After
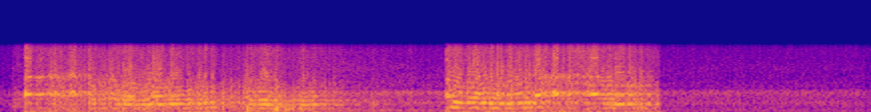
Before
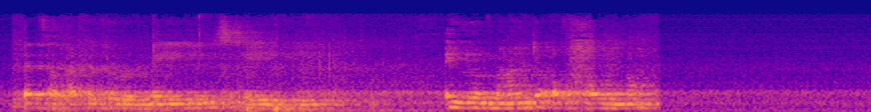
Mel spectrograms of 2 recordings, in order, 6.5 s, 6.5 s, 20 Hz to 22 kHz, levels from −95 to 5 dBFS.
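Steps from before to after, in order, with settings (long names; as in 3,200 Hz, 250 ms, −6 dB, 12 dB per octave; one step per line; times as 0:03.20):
0:01.15–0:03.40: high-frequency loss of the air 310 metres
automatic gain control gain up to 5 dB
harmonic generator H 3 −22 dB, 4 −29 dB, 8 −18 dB, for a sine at −4 dBFS
level +2 dB
G.726 16 kbit/s 8,000 Hz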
